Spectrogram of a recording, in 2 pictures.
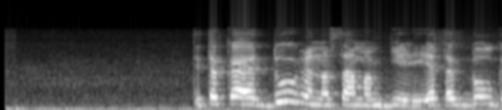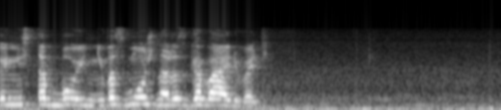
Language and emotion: Russian, angry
